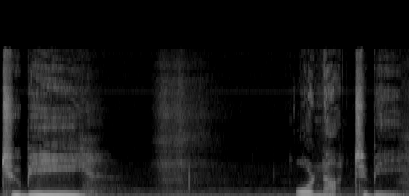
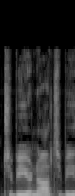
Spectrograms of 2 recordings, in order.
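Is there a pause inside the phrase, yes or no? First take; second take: yes; no. First: It is said with a pause inside. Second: It is said straight through without a pause.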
